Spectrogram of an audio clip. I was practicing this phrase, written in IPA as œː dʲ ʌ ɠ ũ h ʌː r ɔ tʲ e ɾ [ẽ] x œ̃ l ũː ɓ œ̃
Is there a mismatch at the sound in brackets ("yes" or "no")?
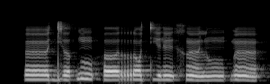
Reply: no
